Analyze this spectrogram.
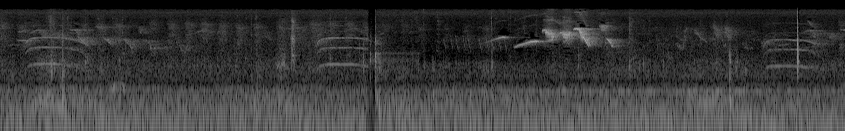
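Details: Three double-collared seedeater males come in to fight; soft downslurred chirps from other birds repeat at the start, then a short, loud, high scratchy twittering phrase, with a low continuous hum.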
